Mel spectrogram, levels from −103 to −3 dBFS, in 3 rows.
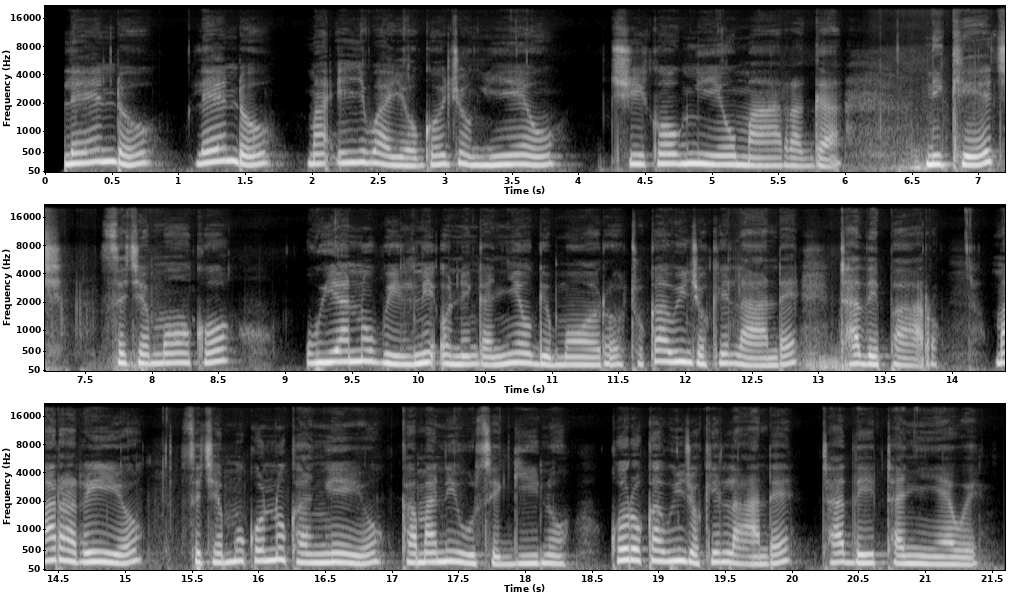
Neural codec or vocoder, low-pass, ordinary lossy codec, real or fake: none; 19.8 kHz; none; real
